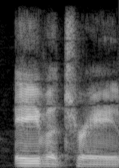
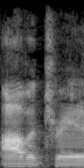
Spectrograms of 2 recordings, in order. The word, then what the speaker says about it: AvaTrade: to you today about Ava trade or Abba trade expends how you say it it's a v8 e ra te um Ava trade I'm just gonna use that as my way of saying it Ava trade is basically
